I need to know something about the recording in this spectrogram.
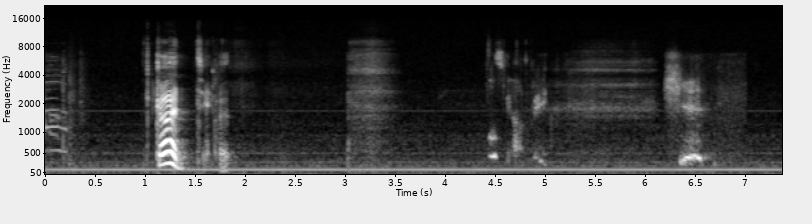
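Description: A young man laughs over an online call.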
